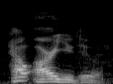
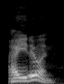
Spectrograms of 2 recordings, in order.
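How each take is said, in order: First: It sounds caring, with strong stress on are. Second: It sounds light and casual, like a greeting. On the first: The speaker really cares how the listener feels. "you emphasized are" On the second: It is only a greeting. "I'm just saying hi"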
